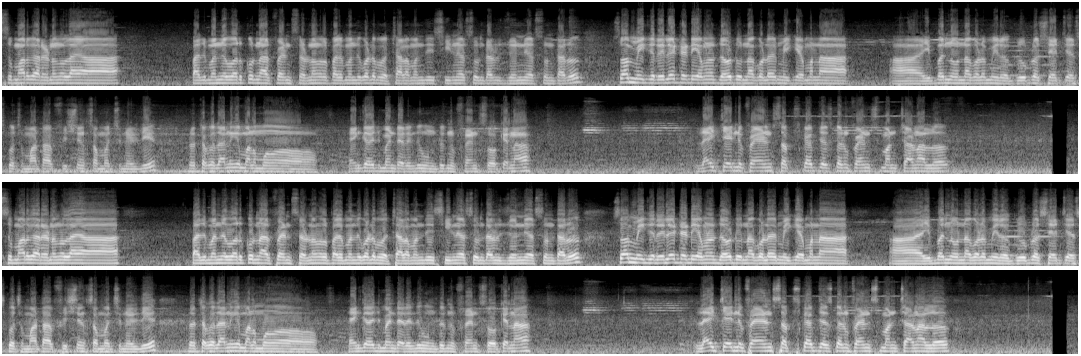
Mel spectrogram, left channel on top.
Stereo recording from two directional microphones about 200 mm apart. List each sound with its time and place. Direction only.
0.0 s a man's voice: 15° right (ahead or behind)
13.4 s speech: centre (ahead or behind)
14.2 s a man's voice: 15° right (ahead or behind)
17.7 s speech: 25° right (ahead or behind)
